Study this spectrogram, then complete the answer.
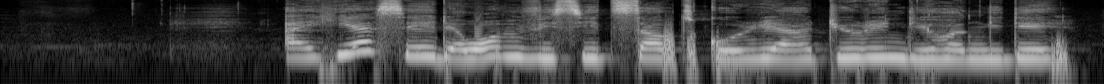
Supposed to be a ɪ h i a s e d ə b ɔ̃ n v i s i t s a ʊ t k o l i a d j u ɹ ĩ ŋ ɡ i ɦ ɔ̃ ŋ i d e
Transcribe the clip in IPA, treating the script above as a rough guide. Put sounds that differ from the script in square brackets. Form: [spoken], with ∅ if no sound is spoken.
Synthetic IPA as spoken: a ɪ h i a s e d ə [w] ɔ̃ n v i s i t s a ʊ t k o [ɹ] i a d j u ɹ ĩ ŋ [d] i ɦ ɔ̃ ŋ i d e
